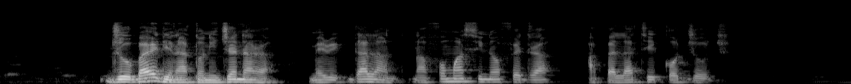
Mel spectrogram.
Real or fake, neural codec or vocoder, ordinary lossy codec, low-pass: real; none; none; 7.2 kHz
